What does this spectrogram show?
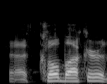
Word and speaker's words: Klobuchar: And Elizabeth Warren, Ron Biden, Amy Klobuchar, that's how you pronounce his name, and I don't know, some congressmen who are actually pretty good Democrats in a lot of ways.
